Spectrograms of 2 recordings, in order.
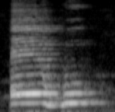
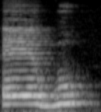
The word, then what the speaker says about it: egwu: If you say Egu, if you pronounce it like Egu, high tone, you are talking about dancing or dance.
